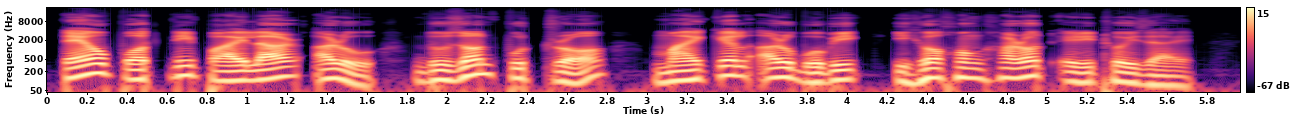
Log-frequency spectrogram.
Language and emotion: Assamese, neutral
